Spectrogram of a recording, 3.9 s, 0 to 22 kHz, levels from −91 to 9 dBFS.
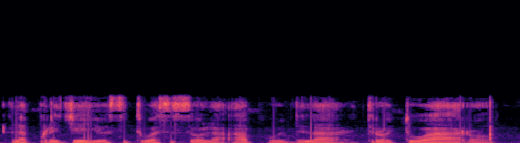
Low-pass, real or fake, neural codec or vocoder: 7.2 kHz; real; none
